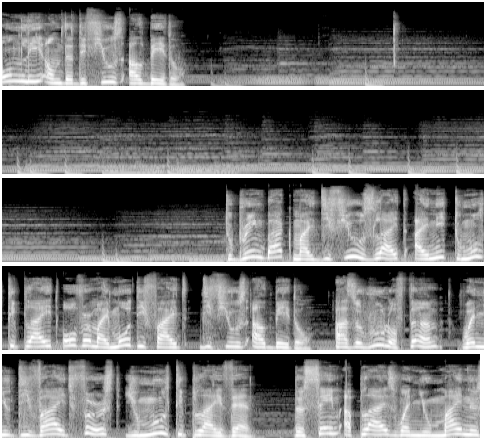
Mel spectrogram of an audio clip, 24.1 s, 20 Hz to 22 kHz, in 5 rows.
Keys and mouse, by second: 0.0-0.1 typing, 0.5 Return, 2.0 click, 3.9 2, 4.3 click, 7.4-11.7 drag, 15.5 click, 15.7 Tab, 16.3-17.8 typing, 17.9 Down, 18.9 Return, 20.4-22.7 drag, 23.5 ctrl+click.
